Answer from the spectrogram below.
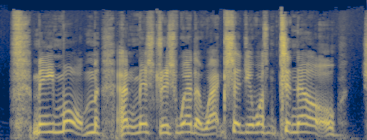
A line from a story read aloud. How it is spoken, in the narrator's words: Sean wailed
